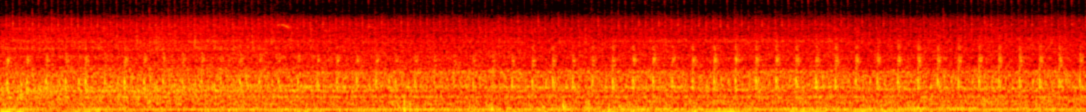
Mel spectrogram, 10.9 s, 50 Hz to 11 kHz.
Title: V6 engine knocking sound(3)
